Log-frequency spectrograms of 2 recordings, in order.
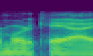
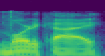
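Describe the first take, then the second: First: Mordecai said as "Mor-de-KAY-eye"; alternative pronunciation. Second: Said in the usual way. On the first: Shown as a demonstration. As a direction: say Mordecai with a long AY before the final "eye". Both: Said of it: "however you want to say that".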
